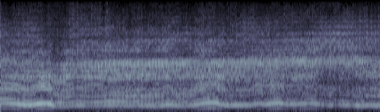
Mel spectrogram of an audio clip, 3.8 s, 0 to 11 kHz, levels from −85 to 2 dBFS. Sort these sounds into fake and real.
real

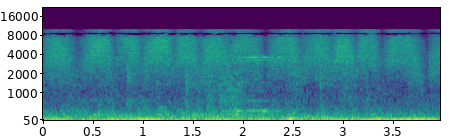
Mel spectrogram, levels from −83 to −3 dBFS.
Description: real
